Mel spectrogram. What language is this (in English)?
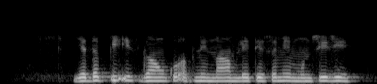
Hindi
